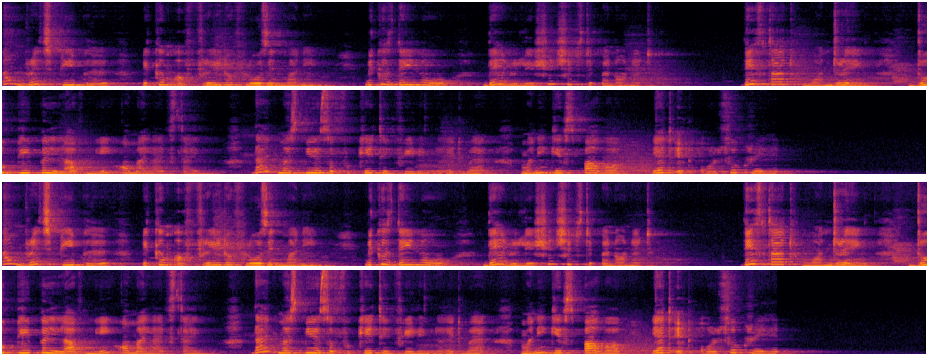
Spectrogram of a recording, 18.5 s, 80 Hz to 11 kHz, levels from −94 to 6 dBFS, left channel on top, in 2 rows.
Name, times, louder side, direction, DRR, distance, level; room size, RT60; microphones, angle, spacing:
voice 1, 0.0-6.5 7.4-17.0, right 1 dB, 40° right, 1.1 m, -27 dB
sound 1, 6.2-6.9 7.8-11.1 11.6-12.3 13.4-15.8, left 2 dB, 25° left, 7.6 m, -51 dB
25.0 x 17.0 x 6.6 m
head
